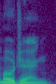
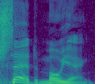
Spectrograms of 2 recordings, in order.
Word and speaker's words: Mojang: moyang until E3 uh you don't pronounce the Jay yeah apparently it's pronounced moang okay um like I always called him Mojang I but I I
